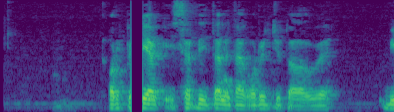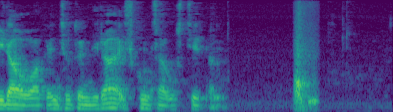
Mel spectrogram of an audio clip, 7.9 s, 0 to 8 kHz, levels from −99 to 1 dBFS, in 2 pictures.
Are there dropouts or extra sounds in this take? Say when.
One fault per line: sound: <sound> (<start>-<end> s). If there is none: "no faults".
sound: dropout (1.3-1.4 s)
sound: whoosh (6.9-7.1 s)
